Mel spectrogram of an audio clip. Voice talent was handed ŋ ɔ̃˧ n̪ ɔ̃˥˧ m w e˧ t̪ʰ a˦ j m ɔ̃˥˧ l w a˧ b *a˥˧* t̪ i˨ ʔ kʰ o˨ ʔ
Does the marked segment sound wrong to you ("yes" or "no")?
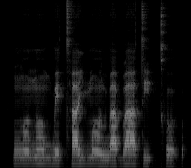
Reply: no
